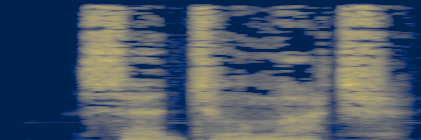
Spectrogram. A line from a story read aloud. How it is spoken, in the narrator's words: he muttered, still shaking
